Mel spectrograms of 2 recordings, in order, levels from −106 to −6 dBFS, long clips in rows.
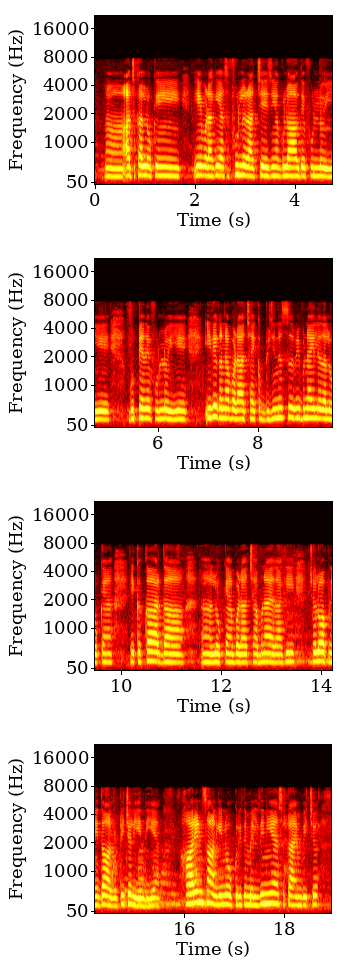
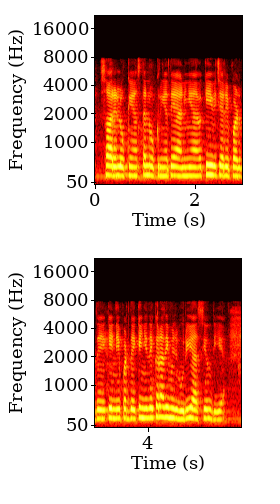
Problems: background sounds at intervals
